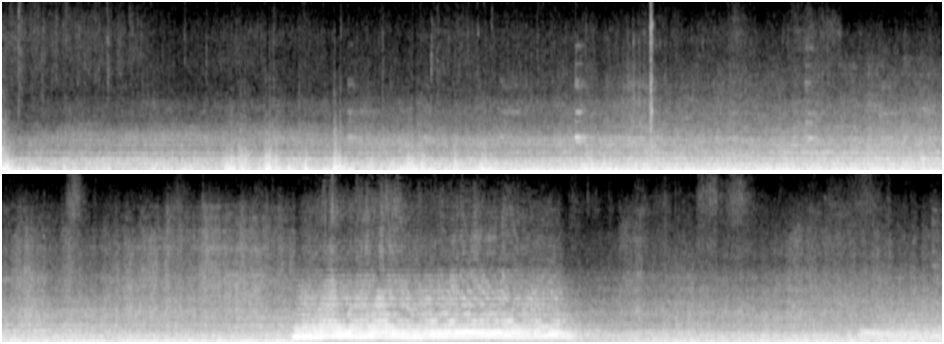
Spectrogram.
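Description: Norfolk Southern double-stack intermodal freight train rolling across a steel truss bridge, with a steady rumble and clickety-clack of the cars. Past the middle the locomotive's horn sounds one loud chord of about three seconds, and it starts again more faintly near the end.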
